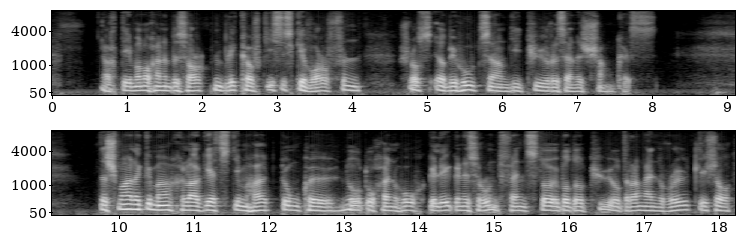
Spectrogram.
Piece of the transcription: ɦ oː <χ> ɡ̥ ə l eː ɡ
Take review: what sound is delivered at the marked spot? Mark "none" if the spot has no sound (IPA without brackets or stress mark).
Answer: x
